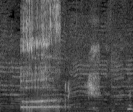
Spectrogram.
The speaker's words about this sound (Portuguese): Ah, o Arroto foi você? Foi, cara! Foi eu!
